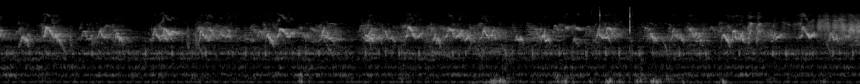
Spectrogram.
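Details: Wild European goldfinch, British subspecies, singing in the wild: a continuous rapid twittering of bright, tinkling, high notes in quick jumbled phrases, with slight swells and dips in loudness and some soft low thumps.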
